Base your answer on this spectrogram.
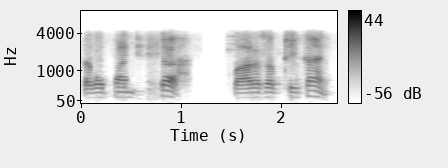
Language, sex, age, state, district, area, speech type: Sindhi, male, 60+, Gujarat, Junagadh, rural, conversation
